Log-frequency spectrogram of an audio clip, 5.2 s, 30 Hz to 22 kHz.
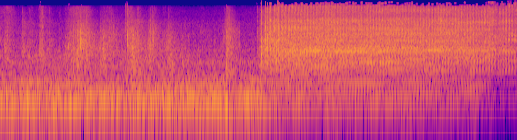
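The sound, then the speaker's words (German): A Bernina industrial sewing machine stitches shut a 25 kg flour sack for bread: loud, rapid mechanical rattling and thumping, then a shift to a steadier, hissing whir partway through. “Für das Jura-Parkbrot werden vor allem 25 kg Säcke gebraucht. Im Gegensatz zu den kleineren Säcken werden die nicht von Hand verschlossen. Dafür kommt dort eine ganz spezielle Maschine in Einsatz. Industrie Bernina, sagen wir der fast.”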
